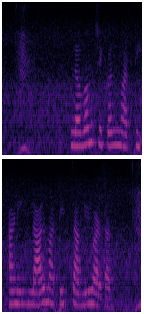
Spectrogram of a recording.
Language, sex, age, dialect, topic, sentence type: Marathi, female, 18-24, Varhadi, agriculture, statement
